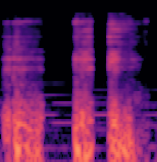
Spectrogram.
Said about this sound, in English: Oh, excuse me, I had to clear my throat.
